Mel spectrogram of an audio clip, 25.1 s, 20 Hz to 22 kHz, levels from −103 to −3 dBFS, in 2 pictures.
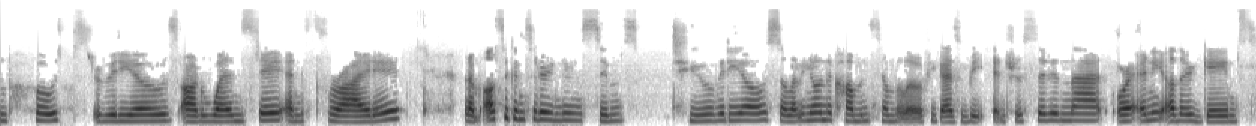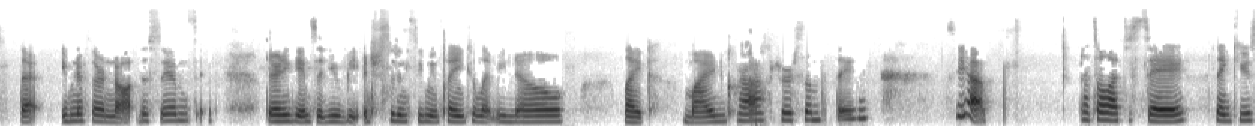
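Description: Call audio with several network faults. From 0.59 to 1.02 s, repeated packet loss gives a choppy, robotic stretch. Four holes are patched by stretching the last sound, the longest 140 ms. About 40 percent of that span is filler. From 1.43 to 5.90 s a call bitrate drop takes the encoder from 32 to 15 kbps. The sound turns coarse, watery and dulled at the top. Jitter buffer speed-up runs from 6.52 to 8.04 s and again from 20.39 to 21.28 s. Short pitch-period slices are cut, so the audio plays about 8 percent fast at unchanged pitch. Roughly 150 ms and 70 ms are removed. At 18.20 to 18.33 s, a brief 110 ms buzzy fill appears, then the audio resumes with nothing lost. This is likely a call audio freeze from held-up packets emptying the buffer.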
